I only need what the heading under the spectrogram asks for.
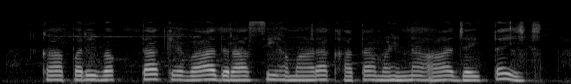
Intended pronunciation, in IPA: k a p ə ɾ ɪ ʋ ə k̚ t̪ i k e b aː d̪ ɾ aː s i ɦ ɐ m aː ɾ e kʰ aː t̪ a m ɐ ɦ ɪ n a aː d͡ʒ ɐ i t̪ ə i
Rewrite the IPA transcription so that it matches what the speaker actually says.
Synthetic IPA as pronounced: k a p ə ɾ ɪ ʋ ə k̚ t̪ a k e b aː d̪ ɾ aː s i ɦ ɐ m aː ɾ a kʰ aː t̪ a m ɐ ɦ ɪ n a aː d͡ʒ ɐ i t̪ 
